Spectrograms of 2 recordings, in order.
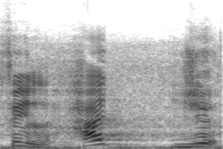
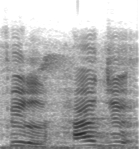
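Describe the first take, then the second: First: The consonant is pressed and doubled. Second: The consonant is short and single. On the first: The speaker calls it right. "ada penekanannya ya" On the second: The speaker calls it wrong. "Jadi bukan fil hajj"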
